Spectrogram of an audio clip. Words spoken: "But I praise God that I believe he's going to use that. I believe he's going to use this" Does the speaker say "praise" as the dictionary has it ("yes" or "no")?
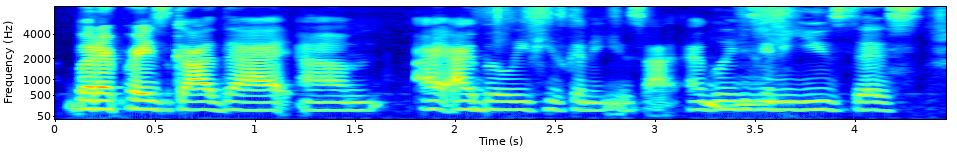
yes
